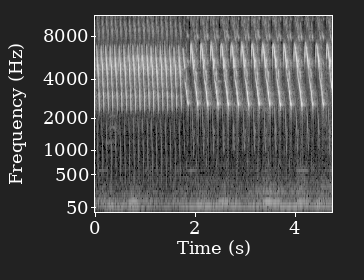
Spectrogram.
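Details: Canary song used as a tutor recording for training other birds, long continuous singing. A fast buzzy trill of rapid repeated notes opens, then shifts to slower rising-and-falling whistled notes, about five per second, all high-pitched.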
